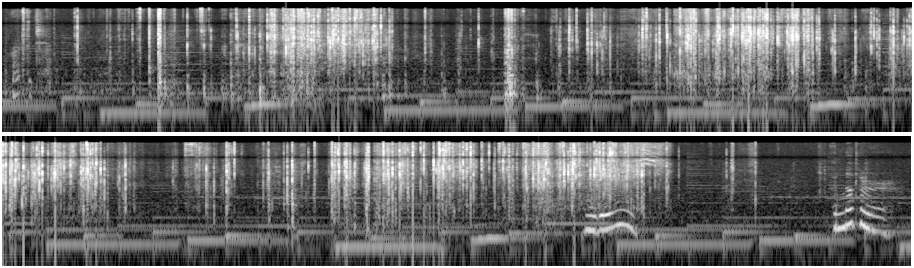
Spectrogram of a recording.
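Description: A shiny plastic wrapper crinkling loudly as a small figure is unwrapped by hand, with a few sharp snaps, over background music.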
